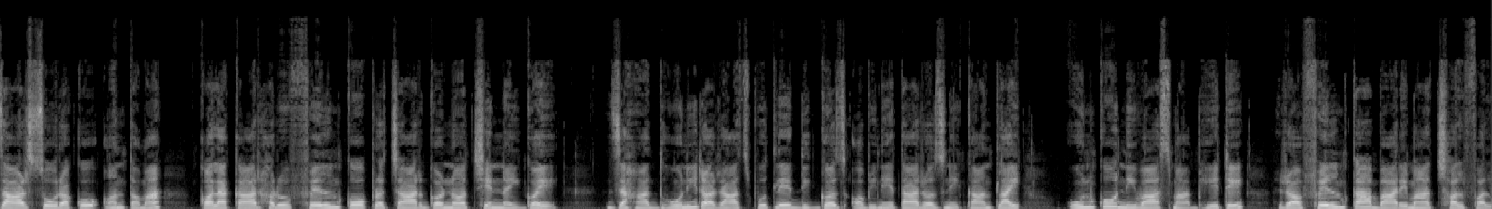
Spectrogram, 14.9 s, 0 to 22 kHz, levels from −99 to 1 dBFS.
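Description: Throughout the speech, two overlapping sets of coding artefacts point to transcoding between lossy codecs, likely MP3 re-encoded as Opus, with nothing present above 20.1 kHz.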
